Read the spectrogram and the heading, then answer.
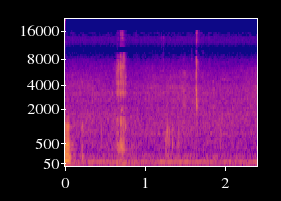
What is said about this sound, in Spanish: Voy a dejar mi café aquí. Voy a... Espera, lo voy a... Un sorbo.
